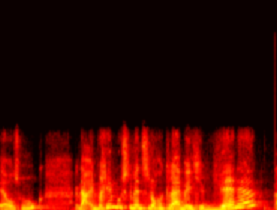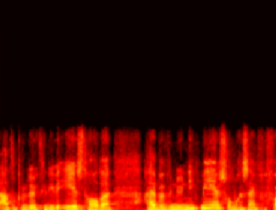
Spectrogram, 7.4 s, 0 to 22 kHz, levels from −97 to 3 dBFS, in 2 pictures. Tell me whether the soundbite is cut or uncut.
uncut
